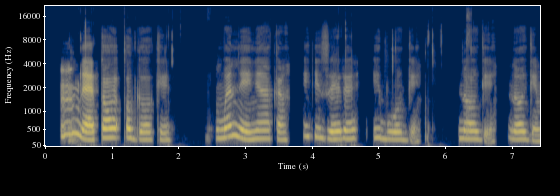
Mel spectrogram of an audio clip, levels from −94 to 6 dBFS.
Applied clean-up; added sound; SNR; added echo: neural mask model Resemble Enhance denoiser.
